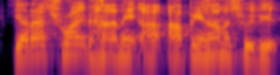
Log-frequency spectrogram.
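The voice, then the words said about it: Attempted American accent. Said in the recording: “you almost have an American accent ... the best attempt at an American accent you are going to get on this podcast today ... attempt to do the American accent”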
